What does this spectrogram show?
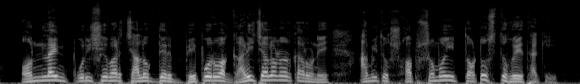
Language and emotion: Bengali, fearful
